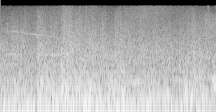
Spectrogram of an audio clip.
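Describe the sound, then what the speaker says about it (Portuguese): Naval cannon shells firing and exploding during a battleship engagement, a dense, continuous rumbling roar of booms and blasts with no clear pauses, loud and heavy. "Ouvimos os projéteis de canhão."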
